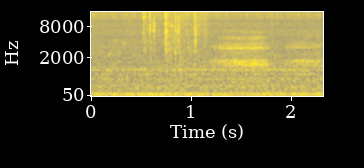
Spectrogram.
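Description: Quiet, steady low hum, with a few faint ticks about half a second in and a short, faint squeak just after the middle.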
